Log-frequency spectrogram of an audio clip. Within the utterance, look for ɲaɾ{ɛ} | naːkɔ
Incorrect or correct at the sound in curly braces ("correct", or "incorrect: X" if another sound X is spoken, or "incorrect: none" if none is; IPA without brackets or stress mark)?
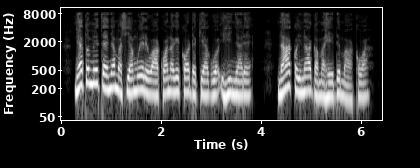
correct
